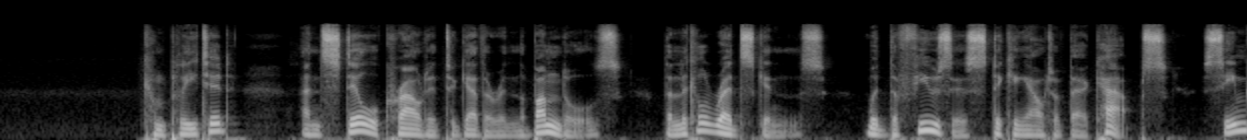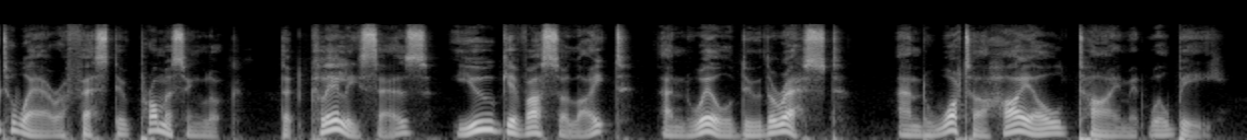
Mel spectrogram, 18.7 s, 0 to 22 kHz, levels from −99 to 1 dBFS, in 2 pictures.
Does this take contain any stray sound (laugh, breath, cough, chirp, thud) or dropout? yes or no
no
